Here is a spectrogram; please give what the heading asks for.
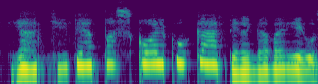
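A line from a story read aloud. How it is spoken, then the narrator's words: Strangled small voice. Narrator (Russian): задушенным голоском заговорил я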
